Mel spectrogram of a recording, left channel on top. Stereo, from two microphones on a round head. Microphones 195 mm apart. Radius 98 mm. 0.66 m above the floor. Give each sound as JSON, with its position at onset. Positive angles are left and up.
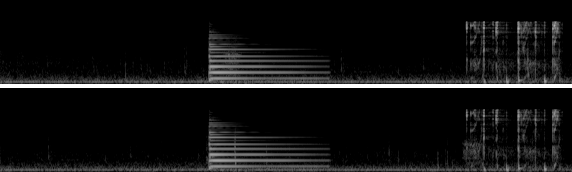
{"t": 2.1, "sound": "a guitar", "side_deg": -5}
{"t": 4.7, "sound": "scissors", "side_deg": 10}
